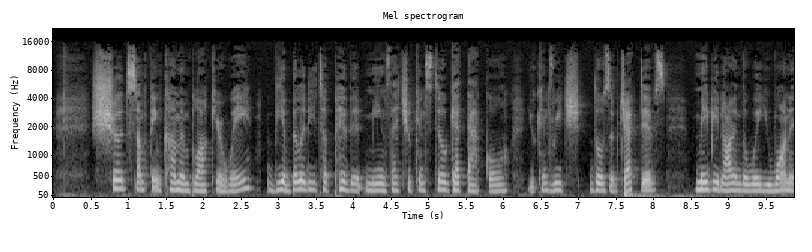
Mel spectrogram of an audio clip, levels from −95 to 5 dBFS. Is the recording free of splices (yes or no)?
no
